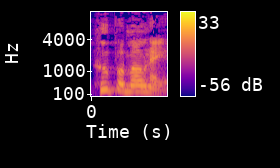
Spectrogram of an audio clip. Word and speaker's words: hupomone: The word is hupomone. It's spelled H-U-P-O-M-O-N-E.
